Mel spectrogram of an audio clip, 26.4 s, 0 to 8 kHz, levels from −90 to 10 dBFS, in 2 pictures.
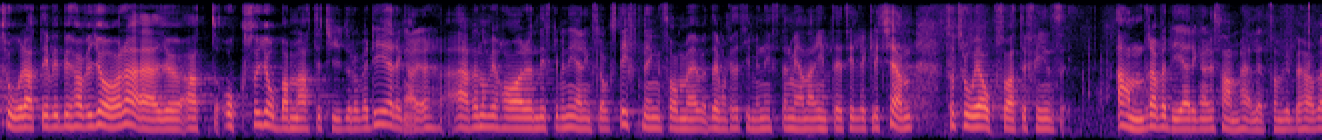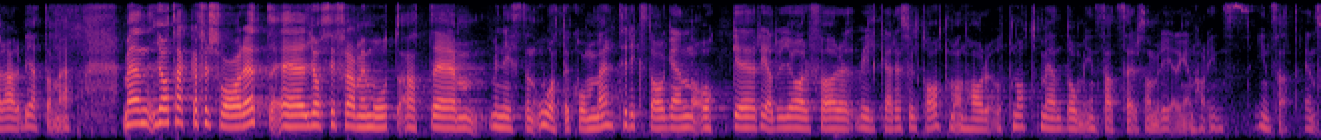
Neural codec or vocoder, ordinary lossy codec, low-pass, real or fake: none; none; 7.2 kHz; real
